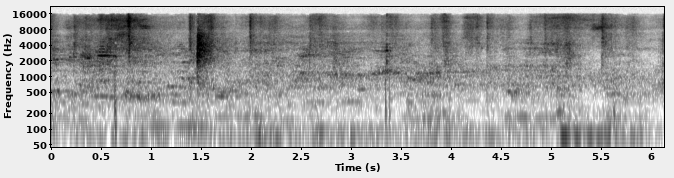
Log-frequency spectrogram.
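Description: Footsteps climb stairs indoors.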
